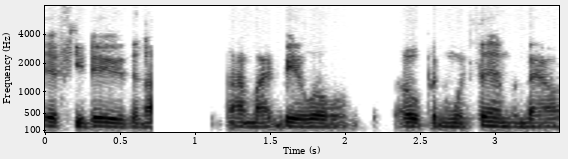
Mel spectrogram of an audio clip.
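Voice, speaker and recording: The speaker is a man with a very deep, low pitch. His intonation is monotone and flat. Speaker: meeting participant. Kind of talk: group discussion.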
